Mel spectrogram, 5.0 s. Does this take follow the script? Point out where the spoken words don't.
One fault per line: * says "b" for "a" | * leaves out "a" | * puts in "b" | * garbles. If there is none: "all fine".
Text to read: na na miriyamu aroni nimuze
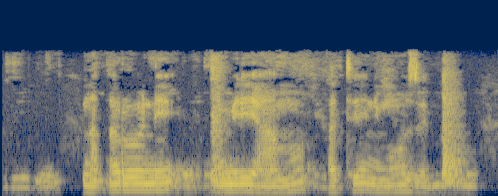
* puts in "aroni"
* says "ati" for "aroni"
